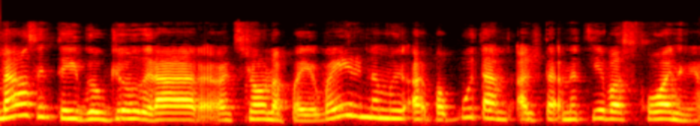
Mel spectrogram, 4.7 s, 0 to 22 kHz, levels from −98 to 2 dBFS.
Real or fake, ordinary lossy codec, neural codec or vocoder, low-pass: fake; AAC, 48 kbps; codec, 24 kHz, 0.9 kbps, WavTokenizer, small release; 10.8 kHz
